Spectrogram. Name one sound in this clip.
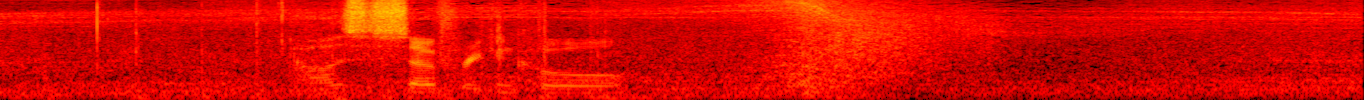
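A starfighter's engine roars steadily as it flies low.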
